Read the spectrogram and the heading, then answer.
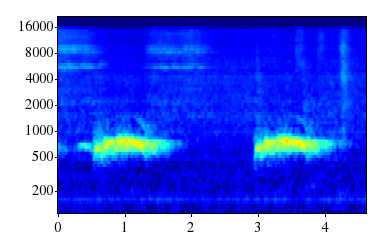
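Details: Courting male spotted dove, Mã Phấn variety, urging a Bài Lối female: two husky, low coos about two seconds apart, each rising in loudness then tapering off.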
